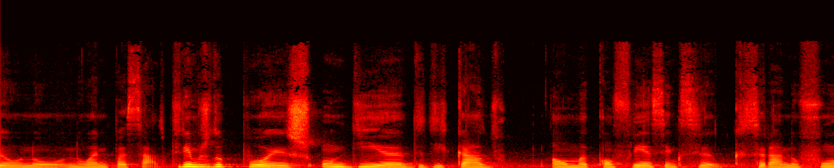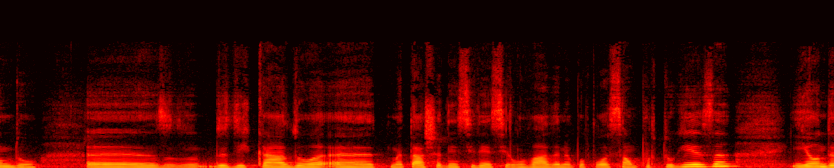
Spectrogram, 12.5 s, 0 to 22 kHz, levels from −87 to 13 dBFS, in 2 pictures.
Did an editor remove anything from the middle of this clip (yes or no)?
yes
